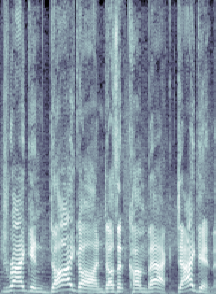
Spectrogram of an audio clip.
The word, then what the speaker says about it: Dagon: Dagon is his name and how it's pronounced, actually.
